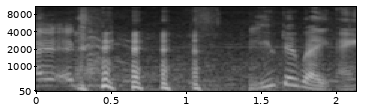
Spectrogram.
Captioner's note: laughing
